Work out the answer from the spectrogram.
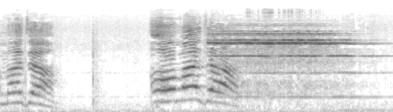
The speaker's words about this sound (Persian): بعد مفتش جلوی خانه خوشنویس می ایستد، نگاهی به اطراف می اندازد، دستش را روی زنگ می برد.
